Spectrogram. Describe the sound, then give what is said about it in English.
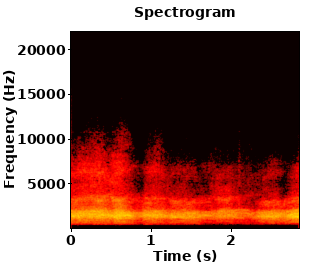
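Hundreds of carrion crows circling in the sky above a mountain, alongside vultures, caw harshly, their rasping calls overlapping in a loud, nearly continuous chorus with a couple of brief dips, and no voices. “The mountain even has its own wildlife, as it is covered with clouds of insects, and the sky beyond are hundreds of vultures and carrion crows circling.”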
